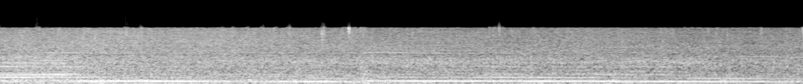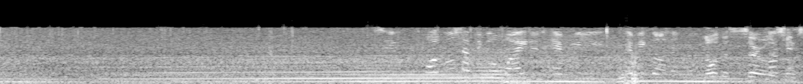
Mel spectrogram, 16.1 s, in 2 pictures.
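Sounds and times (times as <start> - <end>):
car engine inside cabin: 0.0 - 16.0
road and tyre noise: 0.0 - 16.0.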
